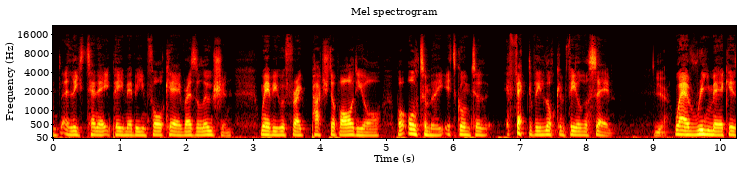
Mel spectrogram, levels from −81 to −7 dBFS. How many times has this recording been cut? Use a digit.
0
